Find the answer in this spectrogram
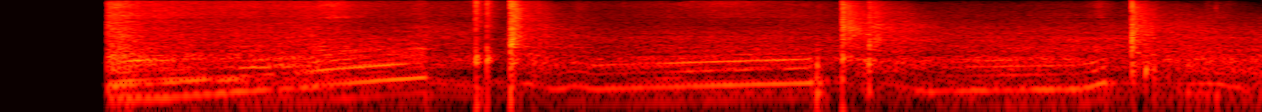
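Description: Car engine accelerating hard through the gears: the pitch climbs, then drops at each of three upshifts, with sharp cracks around the shifts. It fades out near the end.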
